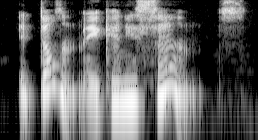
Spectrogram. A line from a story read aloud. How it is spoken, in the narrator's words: he said weakly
